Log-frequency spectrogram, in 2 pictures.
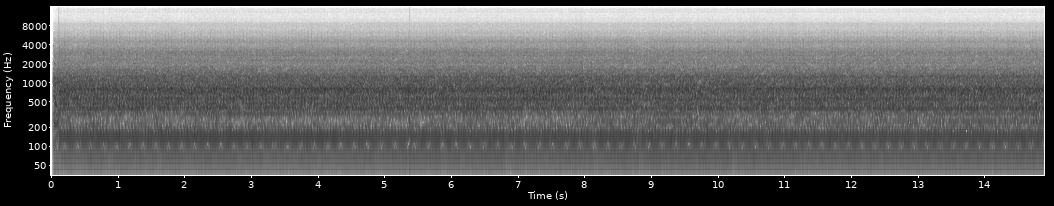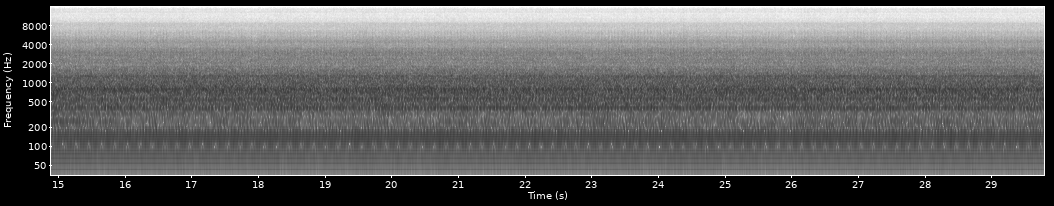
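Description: Single-engine light aircraft's piston engine and propeller running steadily in level cruise: a constant, unchanging hum with no rise or fall in pitch.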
